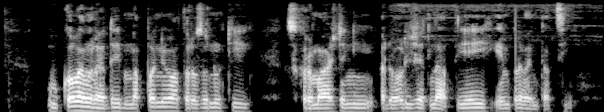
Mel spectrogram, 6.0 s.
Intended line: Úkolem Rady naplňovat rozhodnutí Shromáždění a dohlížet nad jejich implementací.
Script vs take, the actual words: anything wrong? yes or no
no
